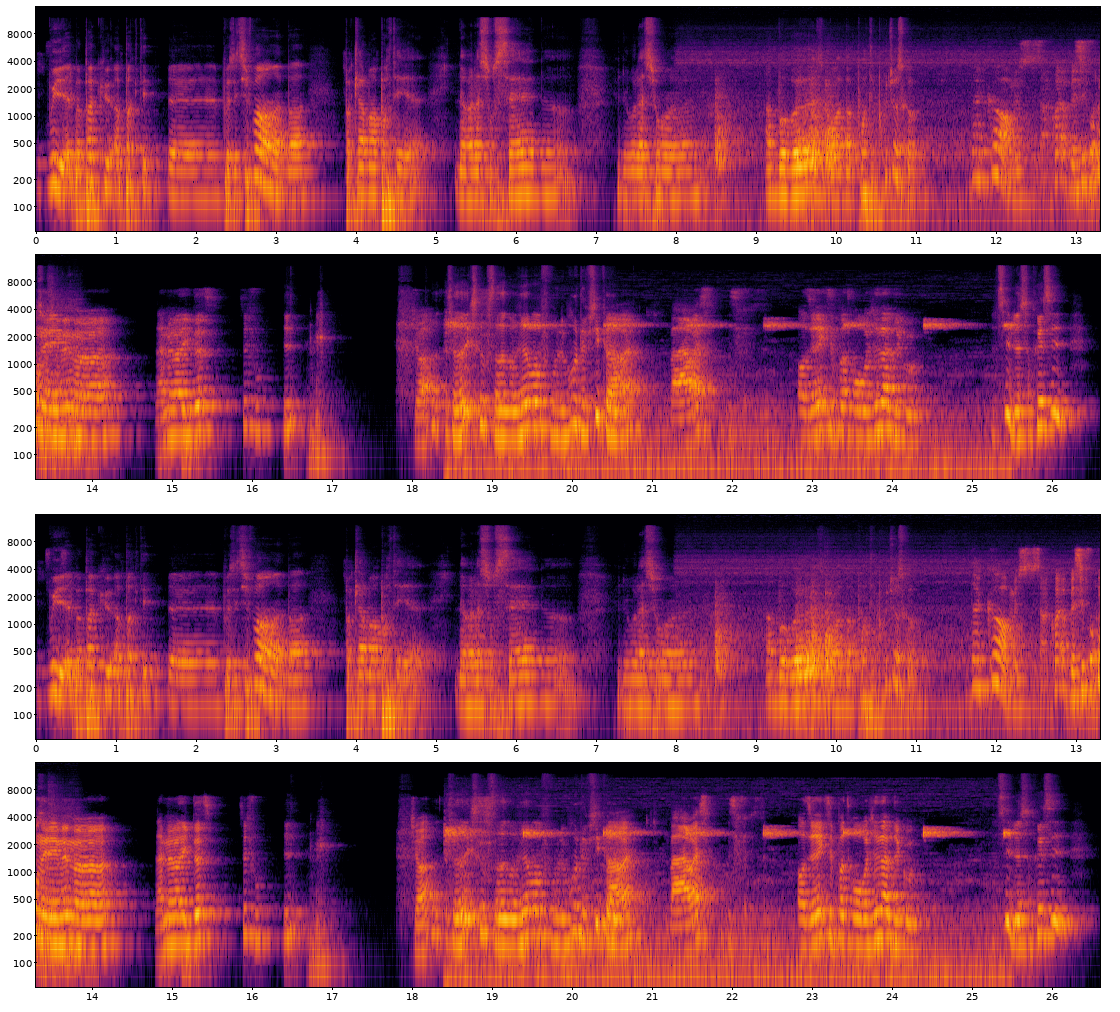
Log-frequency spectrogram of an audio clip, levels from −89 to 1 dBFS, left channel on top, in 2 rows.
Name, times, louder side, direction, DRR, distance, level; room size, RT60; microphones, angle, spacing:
voice 1, 0.1-3.4 3.9-8.3 9.1-11.0 13.2-13.8 16.4-16.9 17.8-20.7 25.2-26.4, left 1 dB, 20° left, 5 dB, 0.4 m, -24 dB
sound 1, 8.0-13.8, equal, 10° right, 0.8 m, -31 dB
voice 2, 11.7-14.2 14.8-15.5 15.9-16.1 18.0-18.2 20.4-20.8 21.2-22.5 22.8-24.3, right 2 dB, 40° right, 3 dB, 0.4 m, -23 dB
sound 2, 18.4-25.5, right 3 dB, 85° right, 0.6 m, -32 dB
3.9 x 2.4 x 3.8 m, 0.80 s
head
